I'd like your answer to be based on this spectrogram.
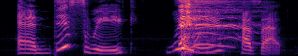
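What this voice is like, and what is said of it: Confident podcast host tone. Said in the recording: “a tone of voice that says, I'm a podcast host, and I'm confident about what I've prepared for you tonight”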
